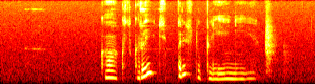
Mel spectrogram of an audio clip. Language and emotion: Russian, sad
